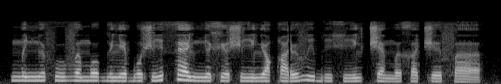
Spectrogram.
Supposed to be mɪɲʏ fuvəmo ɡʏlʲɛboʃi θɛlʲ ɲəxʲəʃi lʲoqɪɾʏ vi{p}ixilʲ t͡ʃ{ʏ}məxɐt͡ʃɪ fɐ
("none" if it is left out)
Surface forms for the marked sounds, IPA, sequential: b, ɛ

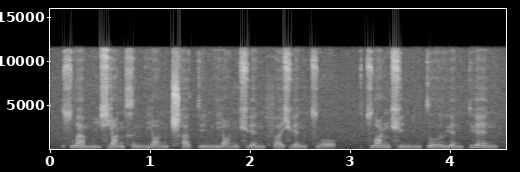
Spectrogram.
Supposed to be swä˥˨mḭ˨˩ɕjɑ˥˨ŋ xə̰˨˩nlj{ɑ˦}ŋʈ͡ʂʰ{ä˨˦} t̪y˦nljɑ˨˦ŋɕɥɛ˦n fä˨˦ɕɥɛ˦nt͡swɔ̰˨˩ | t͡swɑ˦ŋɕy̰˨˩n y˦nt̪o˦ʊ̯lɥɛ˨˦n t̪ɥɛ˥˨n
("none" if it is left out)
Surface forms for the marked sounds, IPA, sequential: ɑ˨˦, ä˨˦

